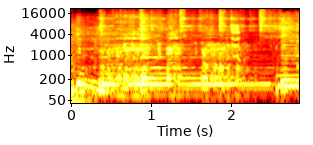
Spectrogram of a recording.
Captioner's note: horse grunts; kissing sounds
